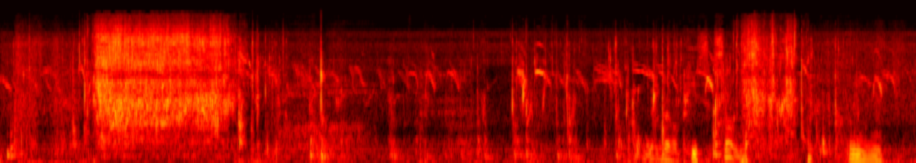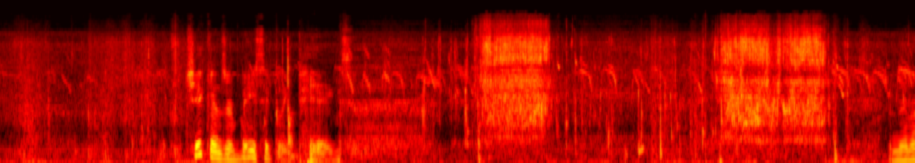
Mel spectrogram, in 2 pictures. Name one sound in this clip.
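A squeeze bottle squirts liquid in short hissing bursts.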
